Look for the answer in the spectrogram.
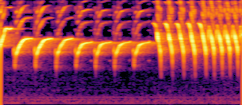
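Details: Male domestic canary song: a series of upward-slurred whistles about three a second, switching into a rapid run of sharp descending chirps, high and clean.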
